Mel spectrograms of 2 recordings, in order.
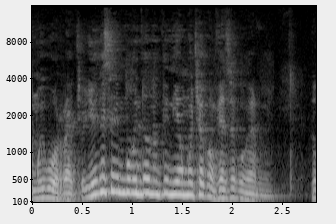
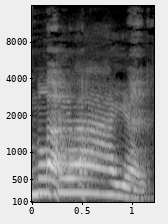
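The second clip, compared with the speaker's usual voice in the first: stretched-out, louder plea, higher; pleading call; 5 semitones higher, 5 dB louder, much slower than usual. Retold or imitated. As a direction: drag it out begging him to stay. Chasing friend down the stairs.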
